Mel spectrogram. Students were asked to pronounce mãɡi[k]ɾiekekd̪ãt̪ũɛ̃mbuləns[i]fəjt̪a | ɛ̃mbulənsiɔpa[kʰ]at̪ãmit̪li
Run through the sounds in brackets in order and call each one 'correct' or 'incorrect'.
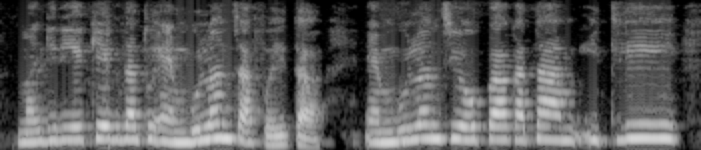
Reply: incorrect: none, incorrect: a, incorrect: k

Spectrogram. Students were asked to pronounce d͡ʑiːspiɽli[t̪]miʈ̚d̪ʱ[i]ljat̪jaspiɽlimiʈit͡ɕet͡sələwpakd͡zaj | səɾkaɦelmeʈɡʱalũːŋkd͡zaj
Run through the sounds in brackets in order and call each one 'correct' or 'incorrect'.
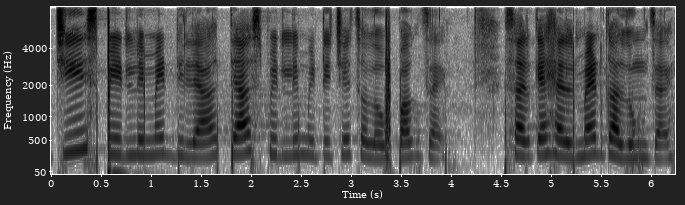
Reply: incorrect: none, correct

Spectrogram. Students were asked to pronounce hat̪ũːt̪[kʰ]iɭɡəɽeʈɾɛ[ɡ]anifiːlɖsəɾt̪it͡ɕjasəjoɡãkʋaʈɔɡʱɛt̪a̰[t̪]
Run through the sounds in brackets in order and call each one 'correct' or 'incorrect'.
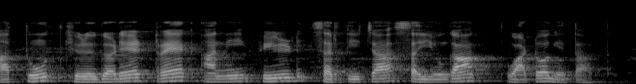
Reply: correct, incorrect: k, correct

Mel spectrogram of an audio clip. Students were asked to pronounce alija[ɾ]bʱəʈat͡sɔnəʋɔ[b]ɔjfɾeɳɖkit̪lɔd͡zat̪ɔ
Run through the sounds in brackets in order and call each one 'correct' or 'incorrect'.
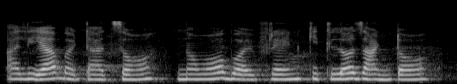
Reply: incorrect: none, correct

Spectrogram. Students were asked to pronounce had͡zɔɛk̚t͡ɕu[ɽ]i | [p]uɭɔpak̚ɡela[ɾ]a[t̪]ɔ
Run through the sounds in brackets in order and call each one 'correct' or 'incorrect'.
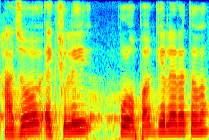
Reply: incorrect: l, correct, correct, correct

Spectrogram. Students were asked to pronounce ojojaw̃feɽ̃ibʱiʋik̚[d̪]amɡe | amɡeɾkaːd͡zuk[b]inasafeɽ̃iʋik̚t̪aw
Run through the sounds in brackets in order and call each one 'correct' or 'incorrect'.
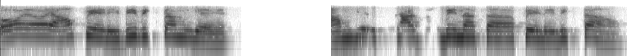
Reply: incorrect: t̪, correct

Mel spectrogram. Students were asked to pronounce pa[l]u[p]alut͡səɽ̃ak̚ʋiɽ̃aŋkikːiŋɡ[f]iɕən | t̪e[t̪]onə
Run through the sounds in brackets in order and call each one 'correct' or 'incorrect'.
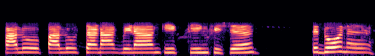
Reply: correct, correct, correct, incorrect: d̪

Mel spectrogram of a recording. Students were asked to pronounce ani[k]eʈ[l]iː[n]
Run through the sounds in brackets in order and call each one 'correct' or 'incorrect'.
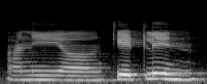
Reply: correct, correct, correct

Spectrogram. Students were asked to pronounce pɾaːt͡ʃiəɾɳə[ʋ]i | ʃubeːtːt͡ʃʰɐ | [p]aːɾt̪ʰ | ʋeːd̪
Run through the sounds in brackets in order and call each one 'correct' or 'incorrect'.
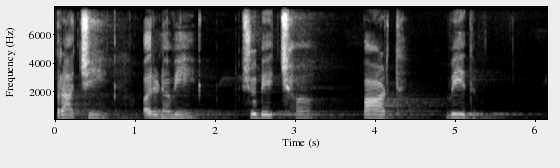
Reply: correct, correct

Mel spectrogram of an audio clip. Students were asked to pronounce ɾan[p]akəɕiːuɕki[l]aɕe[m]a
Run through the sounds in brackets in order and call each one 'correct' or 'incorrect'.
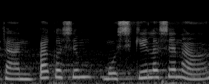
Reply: correct, correct, incorrect: n

